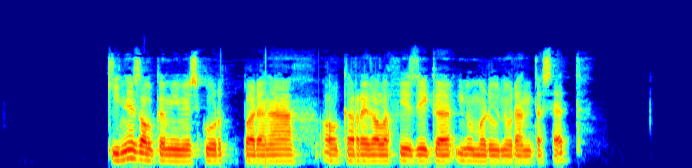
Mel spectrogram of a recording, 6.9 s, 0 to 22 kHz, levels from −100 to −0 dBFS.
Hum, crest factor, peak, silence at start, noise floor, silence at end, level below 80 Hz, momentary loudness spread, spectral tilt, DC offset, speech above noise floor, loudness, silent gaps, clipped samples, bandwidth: none; 18 dB; 0 dBFS; 1.1 s; under -90 dBFS; 1.1 s; -60 dBFS; 7 LU; -6 dB/octave; under 0.1%; over 73 dB; -18 LUFS; none; under 0.1%; 7.2 kHz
